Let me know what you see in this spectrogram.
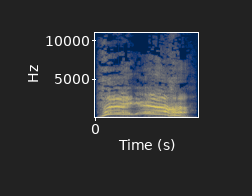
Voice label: anger, dialogue IT; mohaa; attack

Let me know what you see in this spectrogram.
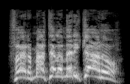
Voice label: alert, dialogue IT; mohaa; attack

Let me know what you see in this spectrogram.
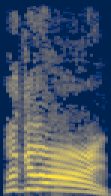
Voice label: alert, dialogue generic US; mohaa

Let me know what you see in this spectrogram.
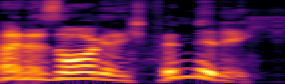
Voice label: curious; mohaa; dialogue

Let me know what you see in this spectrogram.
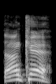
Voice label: German; mohaa

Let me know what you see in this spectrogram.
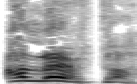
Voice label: alert, dialogue IT; mohaa; attack

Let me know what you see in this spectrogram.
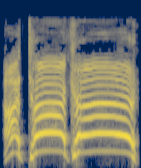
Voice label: Russian; mohaa

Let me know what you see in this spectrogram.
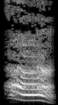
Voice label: death, UK; dialogue; mohaa

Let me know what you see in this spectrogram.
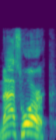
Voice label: impressed; dialogue; mohaa

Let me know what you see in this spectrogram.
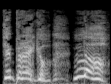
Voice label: fear, IT; mohaa; dialogue

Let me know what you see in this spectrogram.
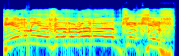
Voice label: british failure; dialogue; mohaa

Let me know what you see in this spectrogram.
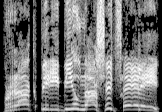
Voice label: Russian; mohaa; dialogue

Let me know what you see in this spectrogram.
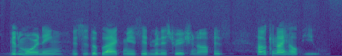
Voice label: hello, phone; xash3d fwgs; induction

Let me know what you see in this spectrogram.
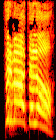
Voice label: alert, dialogue IT; mohaa; attack

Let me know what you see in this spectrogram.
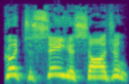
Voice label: alert, UK; mohaa; dialogue

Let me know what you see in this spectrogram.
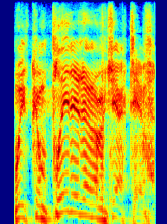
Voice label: american success; dialogue; mohaa

